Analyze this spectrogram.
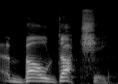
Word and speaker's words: Baldacci: Now, I was going to ask you, have you ever heard of an author called David Baldacci?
